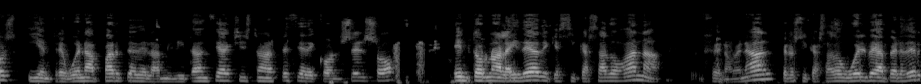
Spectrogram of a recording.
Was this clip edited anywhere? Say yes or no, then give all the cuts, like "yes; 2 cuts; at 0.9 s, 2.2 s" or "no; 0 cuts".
no; 0 cuts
